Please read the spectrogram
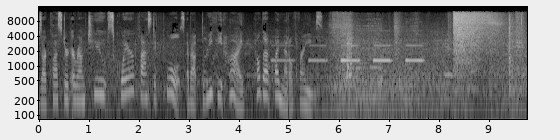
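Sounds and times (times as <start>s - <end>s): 
speech: 0.0s - 6.6s
large truck engine rumble: 0.0s - 9.7s
large truck reversing alarm beeps: 4.6s - 7.8s
hissing air from large truck brakes: 8.3s - 9.7s.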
